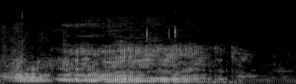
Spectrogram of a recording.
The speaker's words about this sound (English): What was that? Someone's stomach? No, some stupid motorbike going next door or going across the street.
